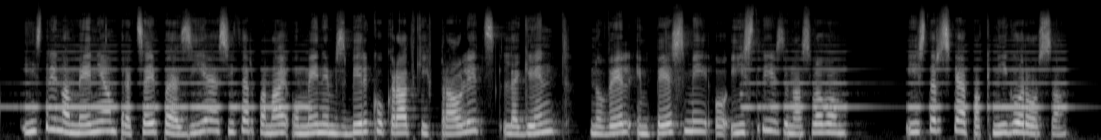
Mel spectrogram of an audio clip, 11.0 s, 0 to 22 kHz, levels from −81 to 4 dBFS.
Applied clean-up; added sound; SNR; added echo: neural mask model RNNoise.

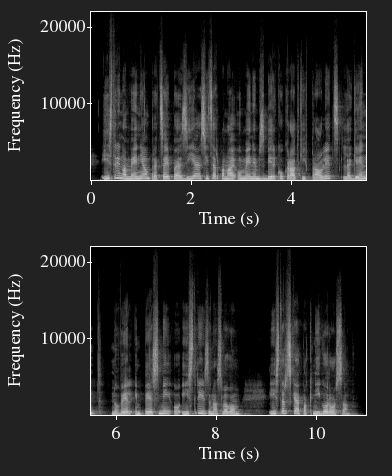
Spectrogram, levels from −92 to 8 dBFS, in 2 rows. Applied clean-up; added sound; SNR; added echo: neural mask model Resemble Enhance denoiser.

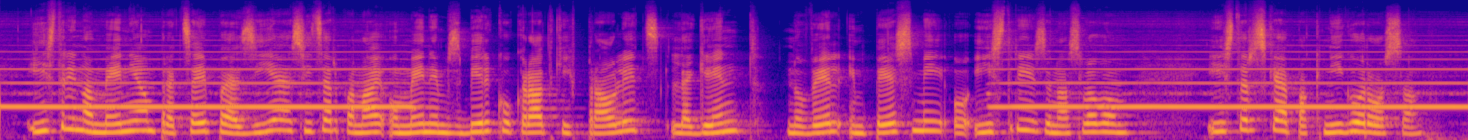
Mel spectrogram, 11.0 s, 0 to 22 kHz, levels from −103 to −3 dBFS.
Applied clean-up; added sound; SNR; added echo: none; Wind instrument, woodwind instrument; 6 dB; none.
